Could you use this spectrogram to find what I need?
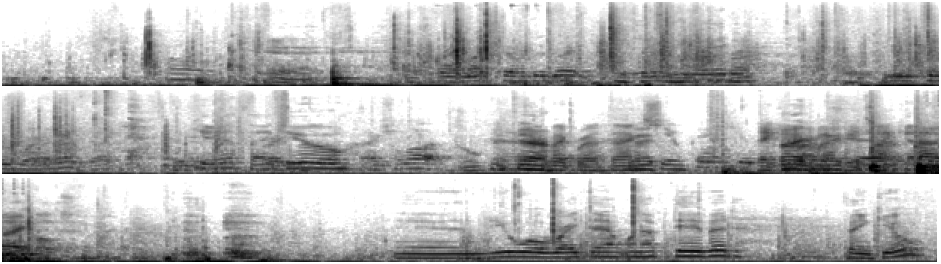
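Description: Men speak calmly, heard through microphones.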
